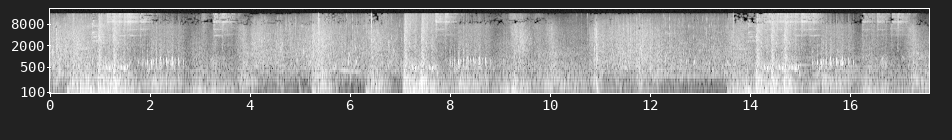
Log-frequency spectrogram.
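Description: A bright chime rings.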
